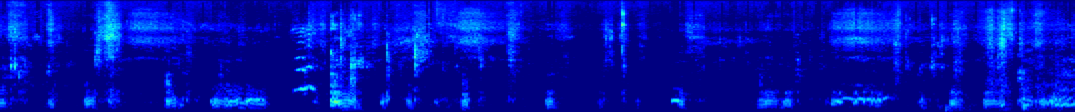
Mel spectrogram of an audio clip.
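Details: Play-fighting Border Collie puppies, pouncing and going for the face, with choppy short growls and grunts separated by brief gaps, plus a few thin higher yelps.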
